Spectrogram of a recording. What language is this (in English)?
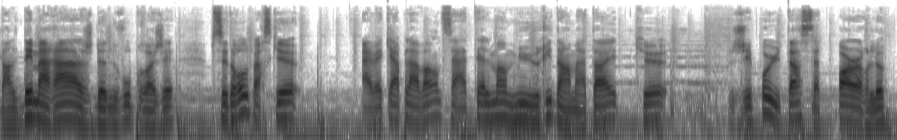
French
